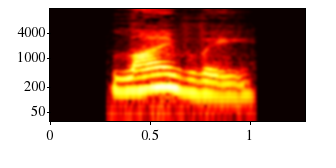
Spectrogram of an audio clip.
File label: "lively", spelling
